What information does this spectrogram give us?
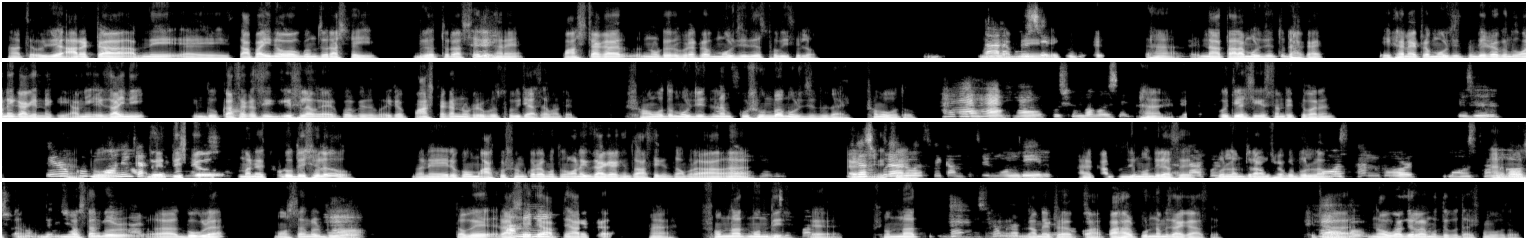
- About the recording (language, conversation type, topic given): Bengali, unstructured, বিশ্বের কোন ঐতিহাসিক স্থলটি আপনার কাছে সবচেয়ে আকর্ষণীয়?
- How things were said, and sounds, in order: unintelligible speech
